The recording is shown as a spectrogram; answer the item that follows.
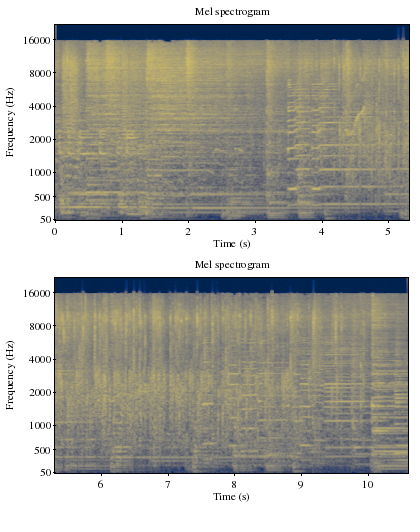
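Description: Live funk-jazz band playing, with trumpet, saxophone, electric guitar and drum kit, and audience applause through the middle.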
